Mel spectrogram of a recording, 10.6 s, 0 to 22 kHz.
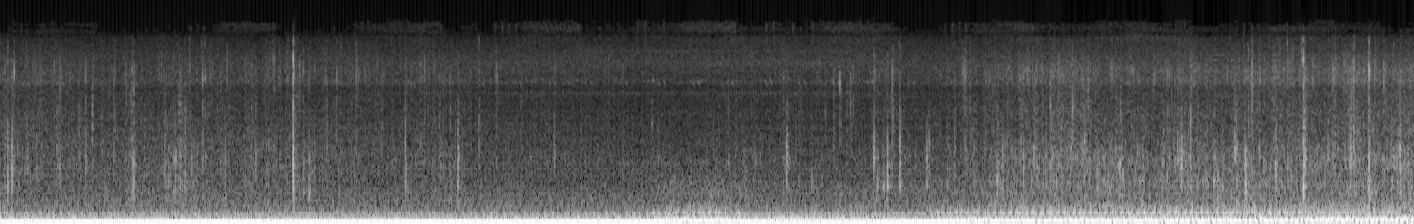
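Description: Turbocharged 5.7-litre LS1 V8 in a Mercedes W124 wagon running with a deep, steady exhaust note as the car creeps off at low speed. The note rises a little about five seconds in as it pulls away, with scattered crackles of gravel under the tyres.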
